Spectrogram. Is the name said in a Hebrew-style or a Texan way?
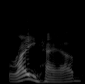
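Texan. The name is said with a Texan accent. The speaker calls it wrong. "my Texan Rahab"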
